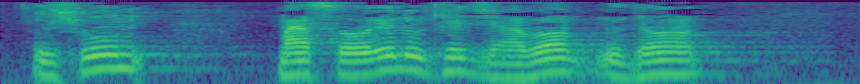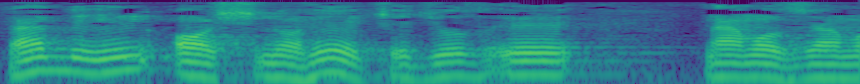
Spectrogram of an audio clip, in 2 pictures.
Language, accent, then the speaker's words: Persian; Iran; تو هواپیما که بودم فکر میکردم حالا شنیدن من از ایران اومدم خیلی جمعیت میاد.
